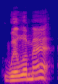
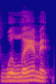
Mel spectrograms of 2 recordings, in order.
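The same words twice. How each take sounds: First: The stress falls on the last syllable. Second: The stress falls on the second syllable. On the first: The speaker calls it wrong. "Everybody mispronounce it as" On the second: The speaker calls it right. "it's Willamette. Damn it!"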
